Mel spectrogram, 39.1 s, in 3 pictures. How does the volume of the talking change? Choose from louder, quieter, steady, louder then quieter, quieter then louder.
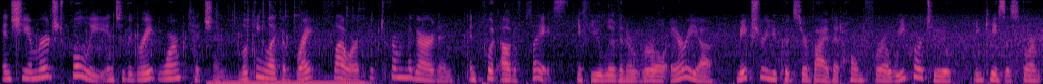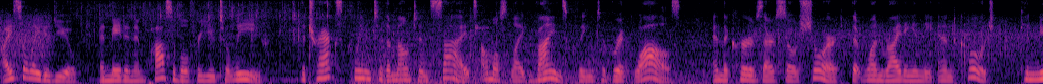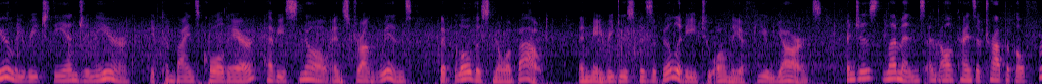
steady.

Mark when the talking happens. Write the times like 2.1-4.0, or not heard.
0.0-39.0.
